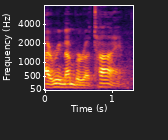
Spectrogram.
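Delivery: normal talking voice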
